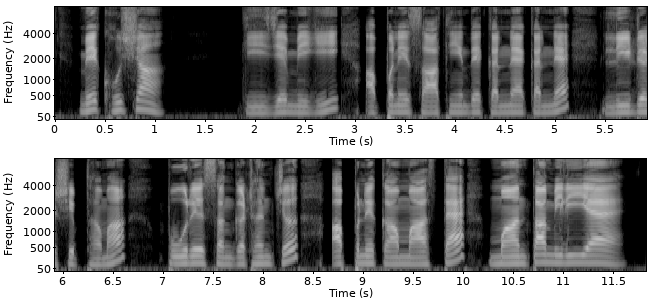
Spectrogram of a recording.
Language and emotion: Dogri, happy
